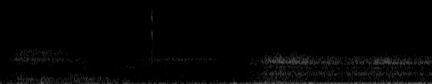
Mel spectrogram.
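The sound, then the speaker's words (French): A slow, deep inhalation during a guided meditation, soft and airy, swelling into a steadier rush of breath in the second half, with no talking over it. “Pour clôturer cette séance, on va prendre une belle inspiration.”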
